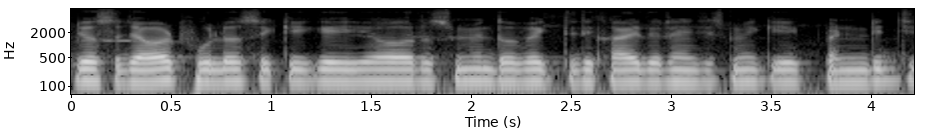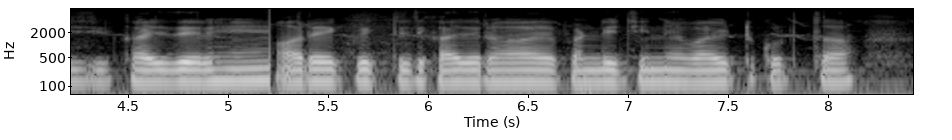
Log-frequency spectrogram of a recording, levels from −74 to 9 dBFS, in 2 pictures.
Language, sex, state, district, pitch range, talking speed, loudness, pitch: Hindi, male, Uttar Pradesh, Lucknow, 120-125 Hz, 240 wpm, -16 LUFS, 125 Hz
